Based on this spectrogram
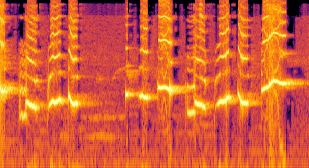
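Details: Oriental magpie-robin song played to provoke a caged bird into answering: loud, clear whistled notes sliding up and down, in two bursts of quick phrases with a pause between, ending on a long rising whistle.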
